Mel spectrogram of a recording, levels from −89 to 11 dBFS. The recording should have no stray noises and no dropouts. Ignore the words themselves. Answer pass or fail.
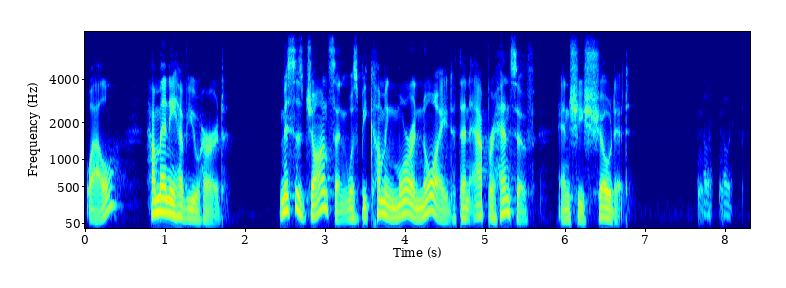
fail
